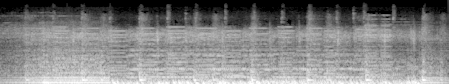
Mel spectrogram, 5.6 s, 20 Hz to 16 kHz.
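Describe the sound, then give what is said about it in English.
Kawasaki GPZ 550 motorcycle ridden with a pillion passenger, its engine droning loudly and continuously with low rumbling harmonics and fluctuating revs. “The priest rides Pillion on Noddy's GPZ 550 as they race back to Noddy's house.”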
